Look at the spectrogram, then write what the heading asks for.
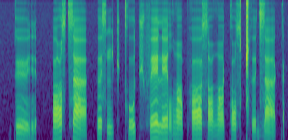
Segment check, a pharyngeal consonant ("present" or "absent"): absent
